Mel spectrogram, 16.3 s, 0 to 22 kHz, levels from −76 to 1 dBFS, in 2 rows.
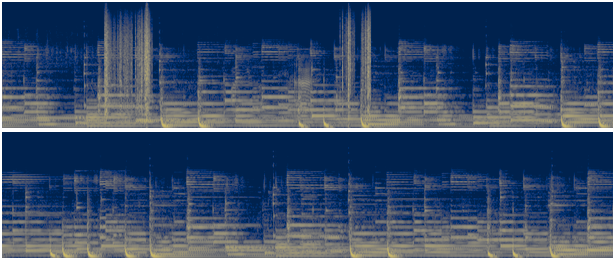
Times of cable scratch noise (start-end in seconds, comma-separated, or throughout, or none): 1.37-2.00, 4.50-4.92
